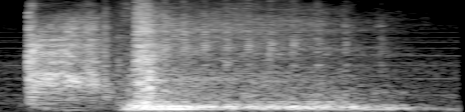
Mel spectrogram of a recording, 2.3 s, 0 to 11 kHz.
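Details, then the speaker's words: 1959 Ford F100, 302ci (5.0L) V8, 650cfm carburetor, C4 transmission, with lifter tick: starter spins, the engine catches, runs about a second and dies because its temporary fuel system was removed. Fuel starvation. "That's right. I undid its temporary fuel system, so it was only going to run for a second."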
